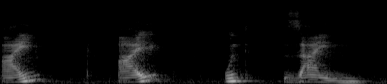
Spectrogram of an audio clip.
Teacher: Los dos diptongos, EI y AI, lo estoy enunciando en español, pues funcionan como AI.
